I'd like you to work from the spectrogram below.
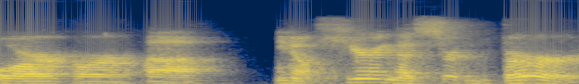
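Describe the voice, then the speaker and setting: A man talks in a somewhat breathy voice. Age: 60s. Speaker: filmmaker and nature photographer. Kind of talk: public talk with slides. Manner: conversational, repeats words when starting sentences.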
